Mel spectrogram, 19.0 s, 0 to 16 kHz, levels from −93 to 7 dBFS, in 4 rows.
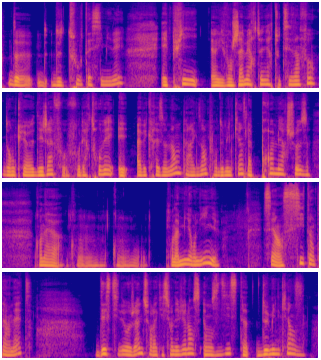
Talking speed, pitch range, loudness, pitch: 190 wpm, 140-185 Hz, -24 LUFS, 155 Hz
